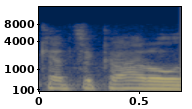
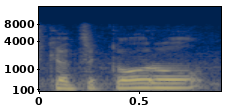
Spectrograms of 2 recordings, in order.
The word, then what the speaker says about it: Quetzalcoatl: They're like, actually, it's not Quetzalcoatl, it's Quetzalcoatl. Or somewhere on that.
